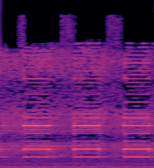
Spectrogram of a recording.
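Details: Aquaguard water purifier with red light stuck on: three even high beeps about half a second apart, repeating; error alarm stops once the replacement sensor is seated and connected.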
